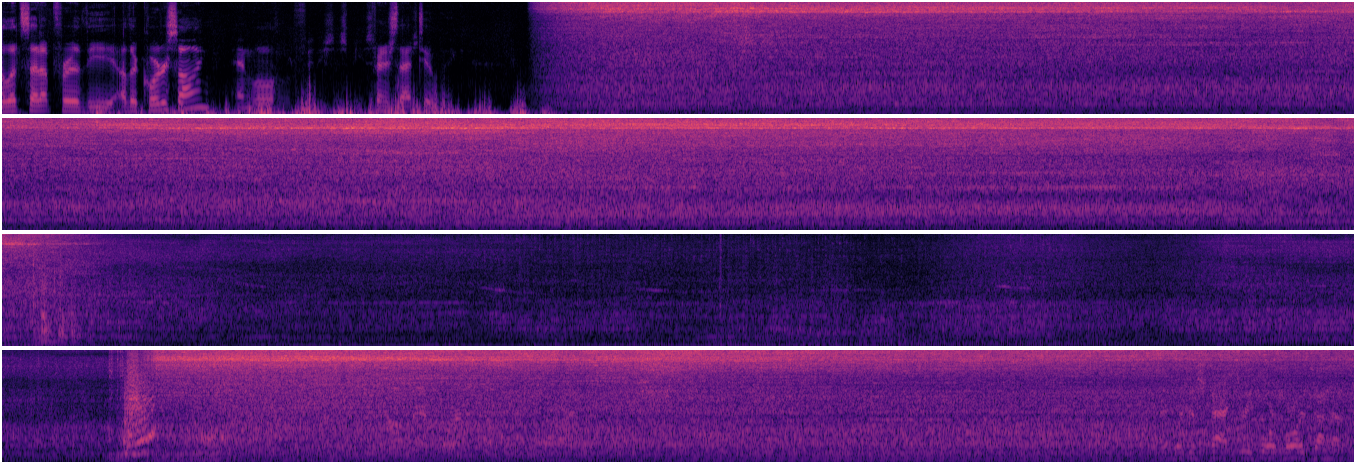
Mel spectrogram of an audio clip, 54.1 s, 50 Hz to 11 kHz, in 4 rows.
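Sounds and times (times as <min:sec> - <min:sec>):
band blade hissing through wood: 0:05.3 - 0:28.2
sawmill engine running: 0:05.3 - 0:54.0.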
